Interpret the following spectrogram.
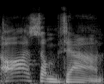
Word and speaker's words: Austintown: austintown awesome austin awesome we pronounce it awesome town awesome town is that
